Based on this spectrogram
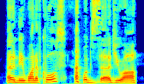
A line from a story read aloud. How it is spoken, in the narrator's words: said her husband, laughing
